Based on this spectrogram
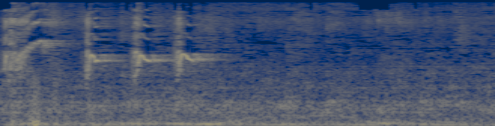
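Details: Caged greater green leafbird at a home in Indramayu, Indonesia, giving isian song: four sharp, high chipping notes in quick succession within the first second, then near silence over a low background hum.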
